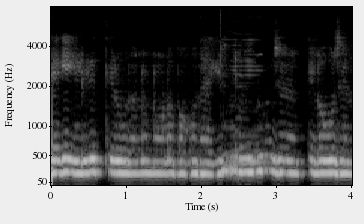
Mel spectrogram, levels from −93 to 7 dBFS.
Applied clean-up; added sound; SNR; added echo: neural mask model DeepFilterNet 3.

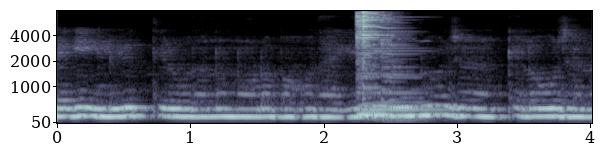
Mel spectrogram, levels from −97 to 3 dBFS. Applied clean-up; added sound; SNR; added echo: none; Thump, thud; -1 dB; reverberation time 0.8 s.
